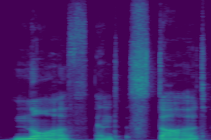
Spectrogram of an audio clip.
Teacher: In a southern accent like contemporary RP, the vowels north and start smooth to north and start, thereby merging with thought and palm.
